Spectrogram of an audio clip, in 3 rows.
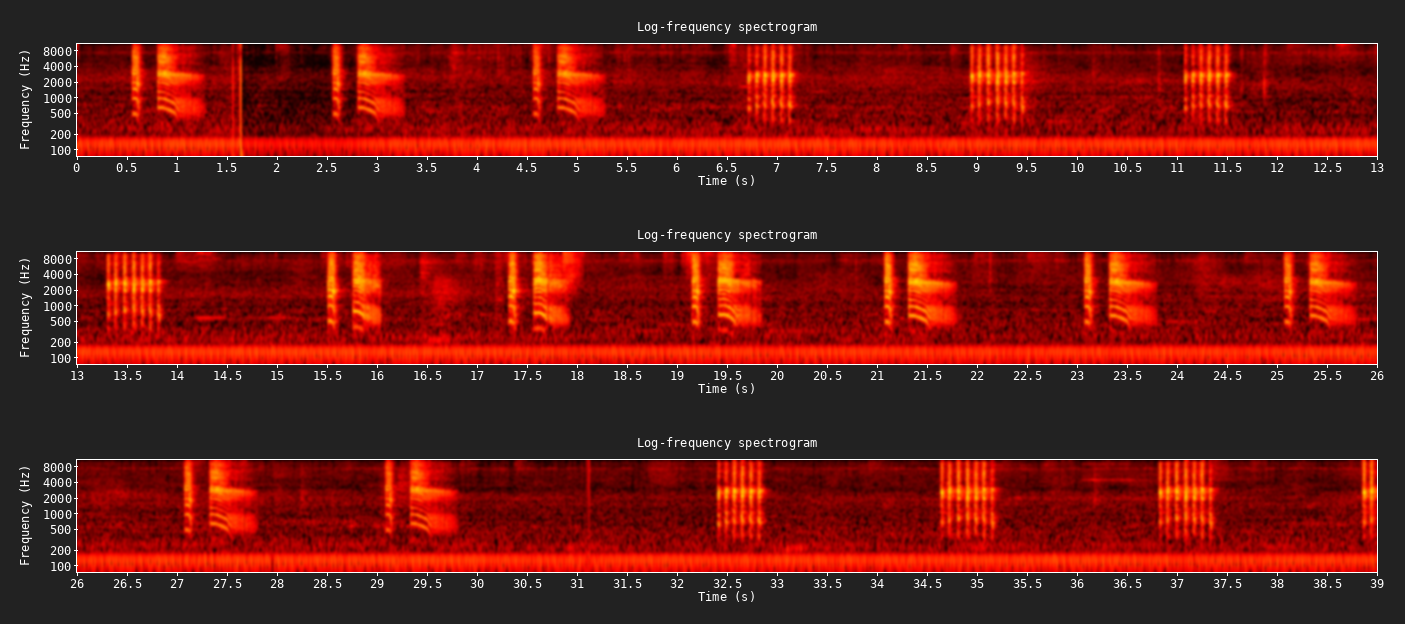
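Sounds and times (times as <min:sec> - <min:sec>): low steady hum: 0:00.0 - 0:39.0
gecko rattling calls: 0:32.4 - 0:32.9, 0:36.8 - 0:37.4.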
